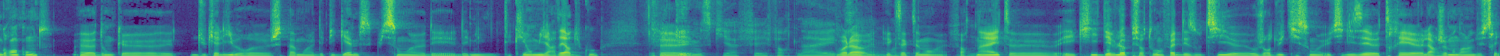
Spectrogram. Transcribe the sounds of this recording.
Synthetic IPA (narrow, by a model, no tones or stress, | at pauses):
ɡʁɑ̃kɔ̃t̪ød̪ɔ̃kød̪ykʲalibʁøʒəse̥pamwad̪epiɡɛmskʲi̥sɔ̃ød̪ḛd̪ḛmd̪̥eklijɑ̃miljaʁd̪ɛʁd̪yku | ømskʲʰiafɛfɔʁt̪najvwalawɛɛɡzak̚t̪əmɑ̃wɛfɔʁt̪najt̪øḛkʲʰid̪evlɔpsyʁt̪uɑ̃fɛt̪̚d̪ezut̪ʰiøoʒuʁd̪ɥikʲi̥sɔ̃yt̪ilizeøt̪χɛølaʁʒəmɑ̃d̪ɑ̃lɛ̃d̪yst̪χi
